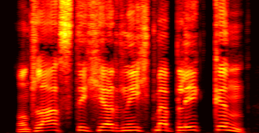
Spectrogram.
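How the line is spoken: Called out. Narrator (German): rief Madame Rosmerta

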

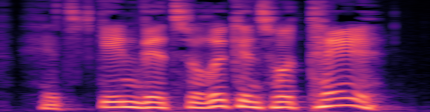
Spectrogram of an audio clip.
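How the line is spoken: Bellowing. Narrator (German): brüllte

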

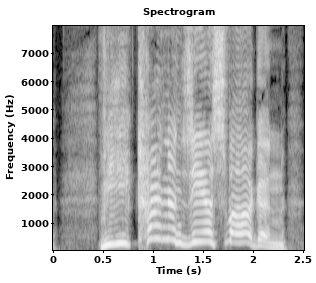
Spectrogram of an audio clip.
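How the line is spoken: Calling while running. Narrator (German): rief die Gestalt im Laufen

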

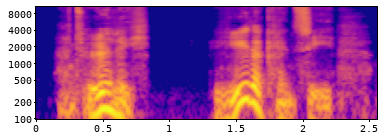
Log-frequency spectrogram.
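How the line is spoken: Murmuring. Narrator (German): murmelte Mr

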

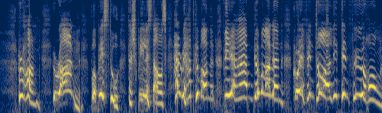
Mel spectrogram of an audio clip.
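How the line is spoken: Excited shout. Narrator (German): schrie Hermine

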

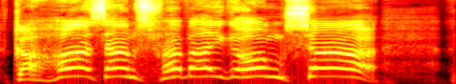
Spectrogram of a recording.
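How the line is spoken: Thundering stout man. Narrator (German): donnerte ein korpulenter, rotnasiger Zauberer

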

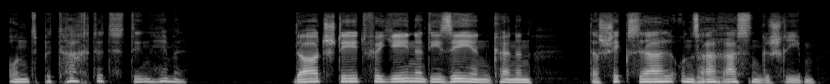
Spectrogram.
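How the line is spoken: Calm voice. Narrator (German): sagte Firenze mit seiner ruhigen Stimme

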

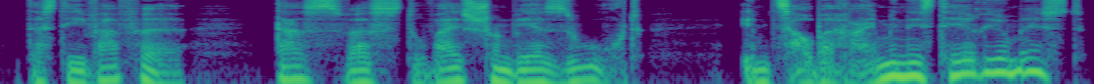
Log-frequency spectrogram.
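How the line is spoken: Whispering. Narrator (German): flüsterte Ron

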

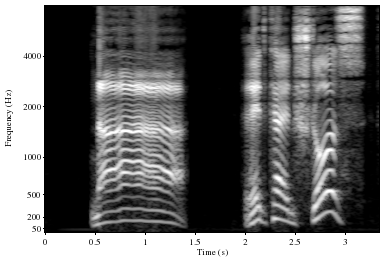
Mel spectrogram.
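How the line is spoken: Called out. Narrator (German): rief sein Freund

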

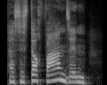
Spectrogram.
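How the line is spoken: Calling out. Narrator (German): rief Corky

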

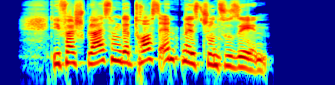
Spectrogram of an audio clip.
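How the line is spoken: Man calling out. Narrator (German): rief einer der NASA-Männer an den Winden

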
